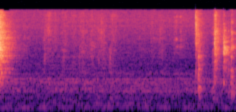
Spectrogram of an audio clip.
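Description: Plastic clicks from a small handheld breathalyzer being handled as AAA batteries are fitted: one sharp click at the very start, then quiet room tone, and a faint click near the end.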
